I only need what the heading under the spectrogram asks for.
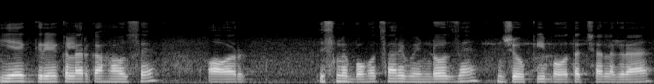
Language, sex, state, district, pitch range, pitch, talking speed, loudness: Hindi, male, Bihar, Jamui, 120-130 Hz, 125 Hz, 185 wpm, -16 LUFS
